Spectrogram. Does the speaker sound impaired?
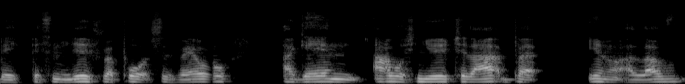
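Yes: cerebral palsy; cerebral palsy affecting right side, used Zimmer frame when younger, school physio to walk unaided; childhood speech hard for others to understand, speech therapy at school, learned to talk.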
